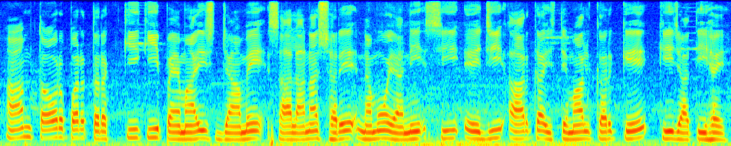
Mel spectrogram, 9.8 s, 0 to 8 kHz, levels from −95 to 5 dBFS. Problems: constant background noise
